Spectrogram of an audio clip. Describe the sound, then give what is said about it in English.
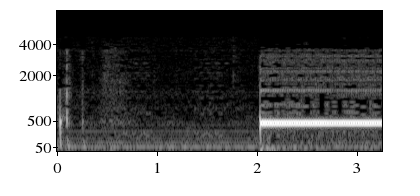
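Faint phone-line hiss for about two seconds, then a loud, steady ringback tone starts abruptly and holds unbroken to the end, as heard over a telephone call to a Holiday Inn in Anchorage, Alaska. “There's nothing Alaskan about that ring.”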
